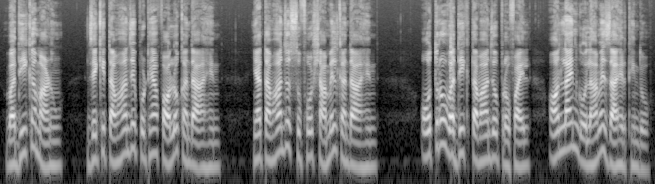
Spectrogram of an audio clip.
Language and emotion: Sindhi, neutral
